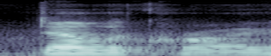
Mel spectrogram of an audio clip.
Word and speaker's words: Delacroix: Jones and Dickie Delacroix the villagers pronounced his name Delacroix which I just did I guess it's dellacroix eventually made a great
